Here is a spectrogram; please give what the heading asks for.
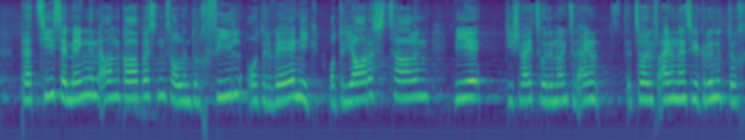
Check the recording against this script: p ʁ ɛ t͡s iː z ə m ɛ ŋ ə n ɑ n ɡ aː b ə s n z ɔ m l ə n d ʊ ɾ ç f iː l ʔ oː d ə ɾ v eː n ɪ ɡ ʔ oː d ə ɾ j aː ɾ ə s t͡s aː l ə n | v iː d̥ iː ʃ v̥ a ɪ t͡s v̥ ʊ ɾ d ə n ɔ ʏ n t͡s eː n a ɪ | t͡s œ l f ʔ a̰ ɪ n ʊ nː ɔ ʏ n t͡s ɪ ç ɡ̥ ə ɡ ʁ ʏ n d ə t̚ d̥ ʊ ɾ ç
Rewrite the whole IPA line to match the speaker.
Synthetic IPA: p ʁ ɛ t͡s iː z ə m ɛ ŋ ə n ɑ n ɡ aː b ə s n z ɔ l ə n d ʊ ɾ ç f iː l ʔ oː d ə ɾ v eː n ɪ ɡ ʔ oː d ə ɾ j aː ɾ ə s t͡s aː l ə n | v iː d̥ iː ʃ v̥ a ɪ t͡s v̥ ʊ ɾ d ə n ɔ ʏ n t͡s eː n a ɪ | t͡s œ l f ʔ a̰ ɪ n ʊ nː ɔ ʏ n t͡s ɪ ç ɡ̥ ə ɡ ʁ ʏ n d ə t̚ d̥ ʊ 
